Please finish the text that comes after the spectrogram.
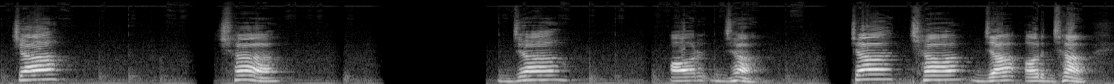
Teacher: च छ ज और झ यह चार वर्ण जो है वह क्या कहलाते हैं स्पर्श संघर्षी व्यंजन कहलाते हैं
